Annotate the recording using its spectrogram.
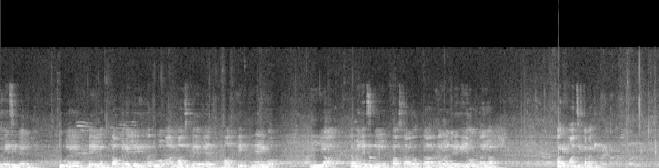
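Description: A young girl sings through a loudspeaker outdoors, holding long notes.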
